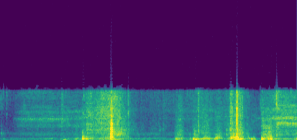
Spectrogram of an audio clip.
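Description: Hands digging through and fluffing worm compost in a plastic bin: soft rustling and crumbling of the bedding in two bouts, one about a second in and one in the last second and a half, with a few small clicks.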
